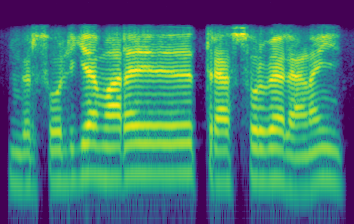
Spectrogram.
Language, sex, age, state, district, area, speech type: Dogri, male, 18-30, Jammu and Kashmir, Udhampur, rural, conversation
